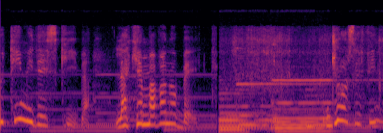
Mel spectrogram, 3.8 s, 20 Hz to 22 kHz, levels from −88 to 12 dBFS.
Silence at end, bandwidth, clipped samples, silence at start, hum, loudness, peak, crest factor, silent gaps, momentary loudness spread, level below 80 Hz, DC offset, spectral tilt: 0 s; 16.5 kHz; under 0.1%; 0 s; none; -27 LUFS; -12 dBFS; 16 dB; none; 10 LU; -56 dBFS; under 0.1%; -3.5 dB/octave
